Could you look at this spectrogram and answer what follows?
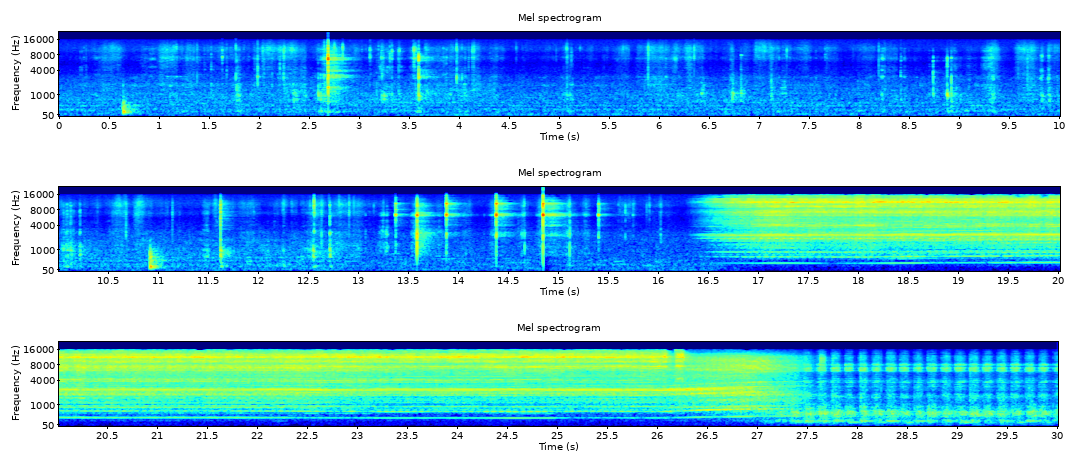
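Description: Scattered light clicks and taps of a metal buckle being handled, then a small high-speed rotary tool runs with a steady high whine for about ten seconds, its bit held against a bar of green polishing compound. The whine rises briefly and stops, and a needle file starts rasping on the buckle's metal edge.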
